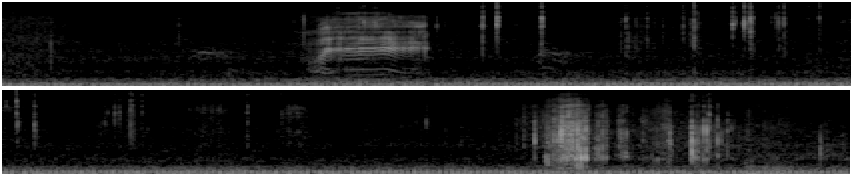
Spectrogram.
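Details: Hoarse-voiced orange tabby cat, a stray, approaching to be petted, recorded on a GoPro: one raspy, harmonic meow sliding downward near two seconds, then a noisy rasping burst around seven seconds, over steady low rumble.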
